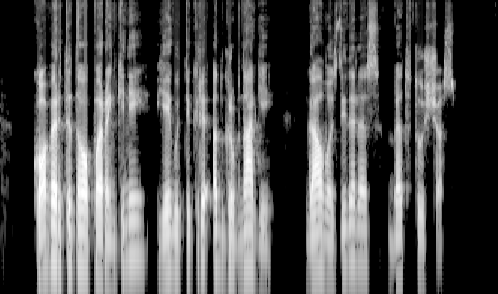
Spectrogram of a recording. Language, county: Lithuanian, Vilnius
